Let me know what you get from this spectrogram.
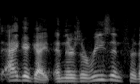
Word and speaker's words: Agagite: Okay, you have to say it like that. Agagite. Say it with me.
